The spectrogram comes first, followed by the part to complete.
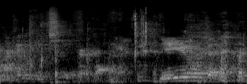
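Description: Speech only: people talking around a meeting table, the words not made out.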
